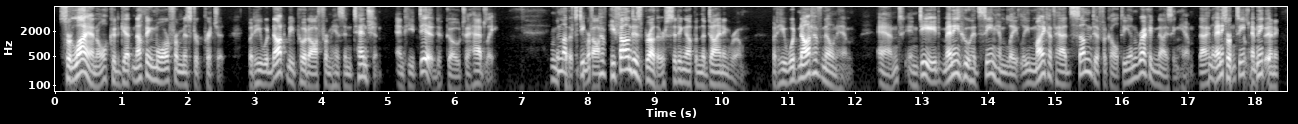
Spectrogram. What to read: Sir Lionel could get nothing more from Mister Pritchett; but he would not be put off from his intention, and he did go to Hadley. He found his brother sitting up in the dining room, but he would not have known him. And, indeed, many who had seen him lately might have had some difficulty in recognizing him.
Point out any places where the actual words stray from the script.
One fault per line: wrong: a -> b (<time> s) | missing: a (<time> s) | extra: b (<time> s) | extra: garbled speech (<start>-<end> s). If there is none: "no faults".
extra: garbled speech (7.4-8.3 s)
extra: garbled speech (17.2-18.3 s)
